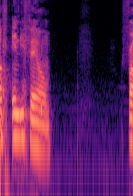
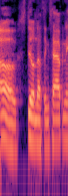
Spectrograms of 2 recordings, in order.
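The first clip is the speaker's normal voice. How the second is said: normal talking voice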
